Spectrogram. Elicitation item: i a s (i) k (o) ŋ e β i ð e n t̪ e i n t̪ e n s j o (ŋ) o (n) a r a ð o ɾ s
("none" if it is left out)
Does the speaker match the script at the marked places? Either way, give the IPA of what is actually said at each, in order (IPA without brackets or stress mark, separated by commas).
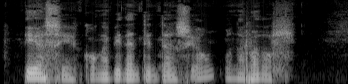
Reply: i, o, ŋ, n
